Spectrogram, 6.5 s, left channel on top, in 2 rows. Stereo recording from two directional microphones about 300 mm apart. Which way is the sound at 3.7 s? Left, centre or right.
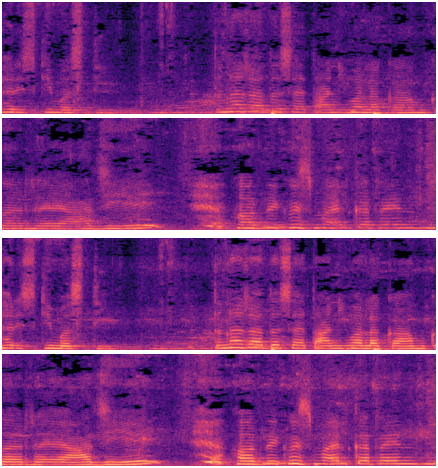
Right.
